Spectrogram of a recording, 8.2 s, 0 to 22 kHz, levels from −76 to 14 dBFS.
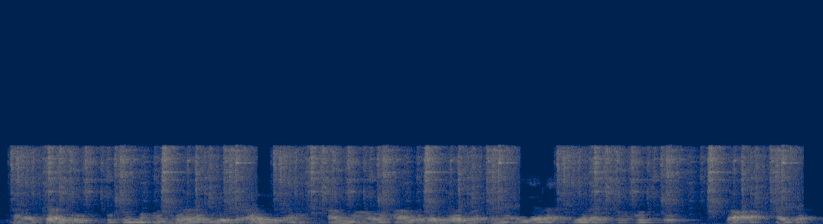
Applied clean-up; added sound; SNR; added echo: none; Cutlery, silverware; 2 dB; reverberation time 0.6 s.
